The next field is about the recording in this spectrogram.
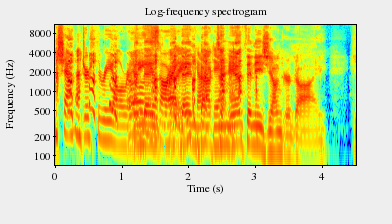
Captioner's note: laughter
